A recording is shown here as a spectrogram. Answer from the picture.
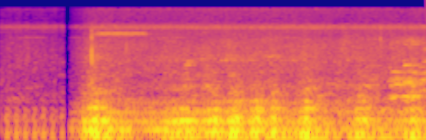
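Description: A low engine rumble of a motor vehicle running nearby, cutting in suddenly about a second in.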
